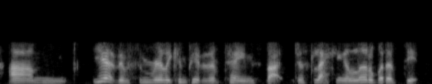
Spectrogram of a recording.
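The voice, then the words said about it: New Zealand accent. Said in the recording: “we can tell by your accent you are a Gold Coast local, i.e., a, Kiwi.”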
